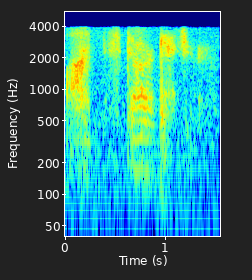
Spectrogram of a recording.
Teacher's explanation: she's so whispery and sultry · speaks in this enticing, breathy, kind of almost husky voice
